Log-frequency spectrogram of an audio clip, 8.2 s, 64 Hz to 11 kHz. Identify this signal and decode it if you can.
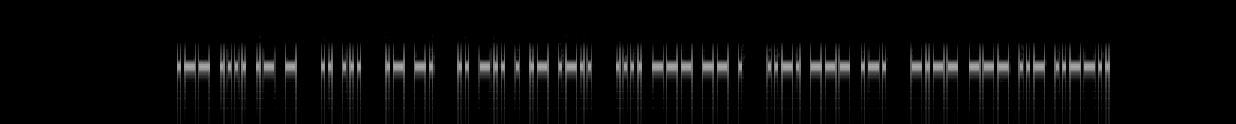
Morse code, heard as a keyed tone, about 50 wpm, 700 Hz. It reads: WHAT IS AN IDEAL HOME FOR YOU?
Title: Sentences from Top 1400 Words 50wpm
